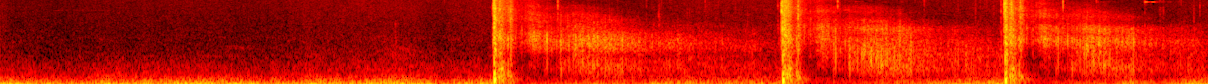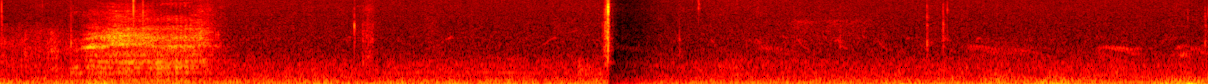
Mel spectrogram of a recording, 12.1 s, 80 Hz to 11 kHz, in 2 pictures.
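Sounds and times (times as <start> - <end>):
pistol shots echoing: 2.4 - 7.2.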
